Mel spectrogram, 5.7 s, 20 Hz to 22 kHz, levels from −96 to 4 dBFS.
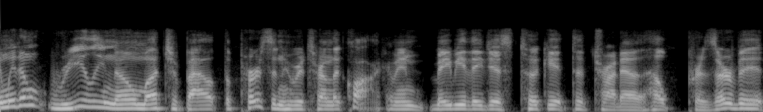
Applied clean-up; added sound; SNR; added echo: none; none; none; none.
